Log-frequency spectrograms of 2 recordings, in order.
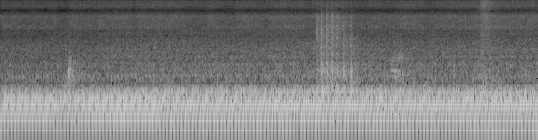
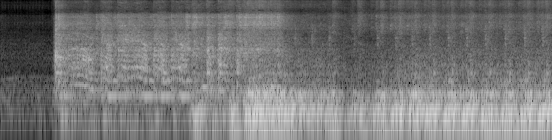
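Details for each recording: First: Dodge Neon stock car after crash repairs, running good after washers fixed a part touching the sprocket: steady, even four-cylinder hum, constant low pulse, no knocks or misses; normal idle. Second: Dodge Neon stock car after crash repairs: cranks and catches, then a fast idle with a rapid rhythmic scrape and smoke from the timing belt end; timing sprocket rubbing an overlong wrong upper motor mount bolt.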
